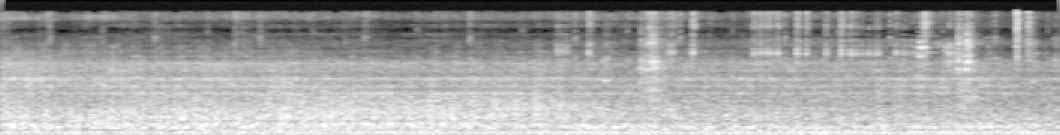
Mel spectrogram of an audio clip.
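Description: Steady low rumble of a BNSF freight train moving on from the crossing, slowly fading.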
